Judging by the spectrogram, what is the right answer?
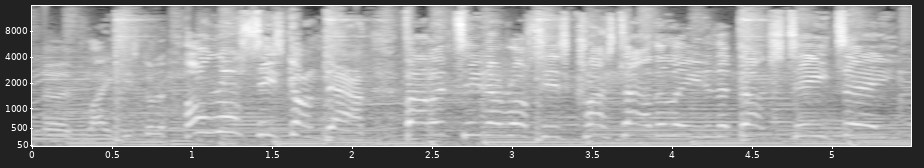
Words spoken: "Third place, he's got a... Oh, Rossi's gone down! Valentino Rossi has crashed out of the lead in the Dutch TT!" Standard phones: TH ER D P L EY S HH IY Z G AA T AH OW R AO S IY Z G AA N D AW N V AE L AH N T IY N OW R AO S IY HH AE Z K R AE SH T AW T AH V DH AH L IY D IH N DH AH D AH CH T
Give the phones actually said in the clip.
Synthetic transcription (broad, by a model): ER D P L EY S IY Z G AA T AH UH R AO S IY Z G AA N D AW N V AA L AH N T IY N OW R AO S IY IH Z K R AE S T AW T AH V DH AH L IY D IH N DH AH D AH CH T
